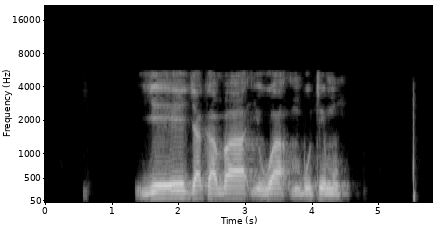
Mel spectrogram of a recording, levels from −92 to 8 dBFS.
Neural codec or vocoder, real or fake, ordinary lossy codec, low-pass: none; real; MP3, 32 kbps; 5.4 kHz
